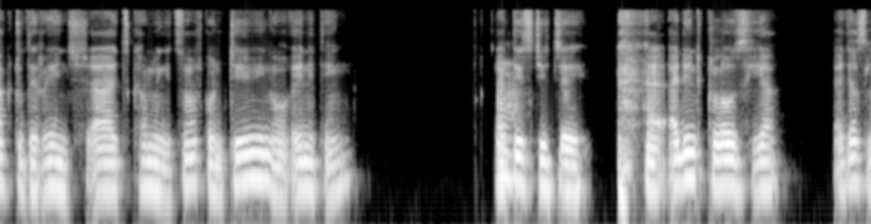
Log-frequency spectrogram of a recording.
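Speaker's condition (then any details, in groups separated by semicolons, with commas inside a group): No condition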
